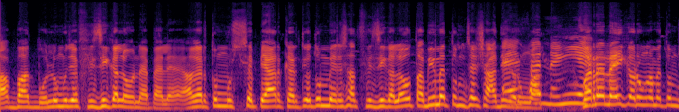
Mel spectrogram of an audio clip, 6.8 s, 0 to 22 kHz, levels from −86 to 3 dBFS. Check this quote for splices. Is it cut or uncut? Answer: uncut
